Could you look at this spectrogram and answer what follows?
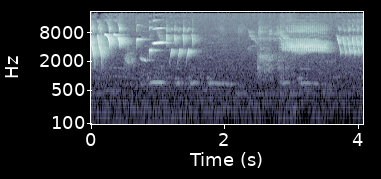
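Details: Canary song intended as a lure for young canaries and tutor for other birds: scattered high chirps and short whistles, a quieter gap, then a bright buzzy trill burst and another trill starting.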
